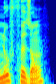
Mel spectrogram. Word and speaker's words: faisons: Notice also that the AI in nous faisons is pronounced a little like the U in the English word burn. This pronunciation is irregular for the AI spelling, and although not difficult to pronounce, must be memorized.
